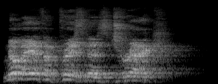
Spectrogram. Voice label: See Player Shout, Soldier Male; Sinecure Soldier Male A

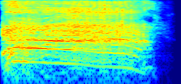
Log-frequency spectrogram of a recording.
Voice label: Attack Grineer Ghoul Sargeant, en

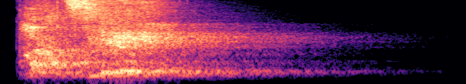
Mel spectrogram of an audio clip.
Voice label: Player Spotted, Battle Barks

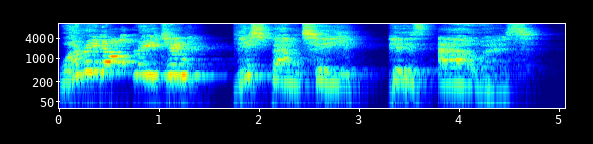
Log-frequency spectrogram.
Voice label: See Player Dist, Male; Battle; Barks; Dialog; Sinecure Banneret

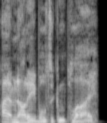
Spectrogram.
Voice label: Crew Reject, Male, en; Warframe; Railjack Crew; Arbiters Hexis

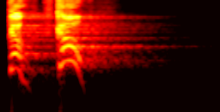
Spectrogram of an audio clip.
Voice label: Steal Horse Adult, en; Warframe; Duviri; Cinematics

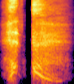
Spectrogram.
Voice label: Horse Mount Adult; Duviri

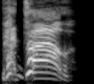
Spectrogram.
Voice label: Attack, Female; Warframe; Modular Corpus Female; Battle Barks; en

